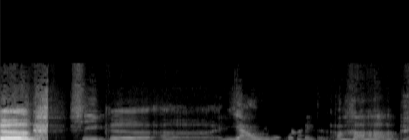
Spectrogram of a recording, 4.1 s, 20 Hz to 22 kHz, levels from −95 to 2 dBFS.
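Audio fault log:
0.47–4.09 s, one channel inverted: the speech nearly vanishes, about 37 dB quieter, likely from one channel's reversed polarity cancelling the shared centre when summed to mono.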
